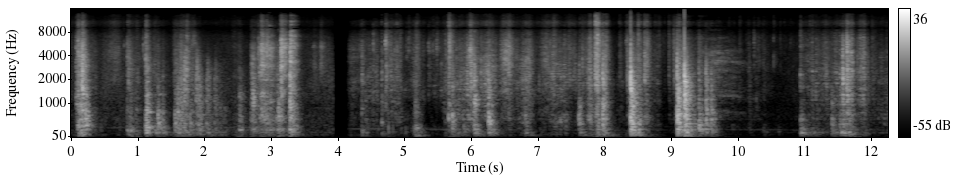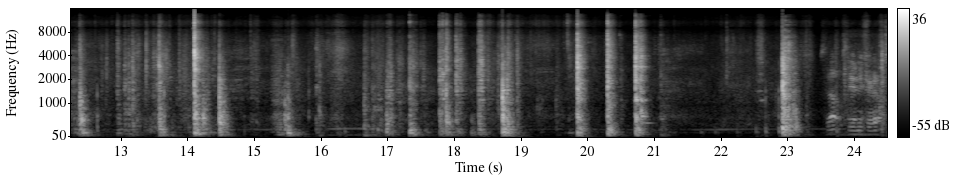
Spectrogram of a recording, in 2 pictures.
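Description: Repeated wooden knocks and thuds as a long steam-bent frame is worked and pushed into place against the boat's wooden hull frames, coming in irregular runs with short pauses.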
